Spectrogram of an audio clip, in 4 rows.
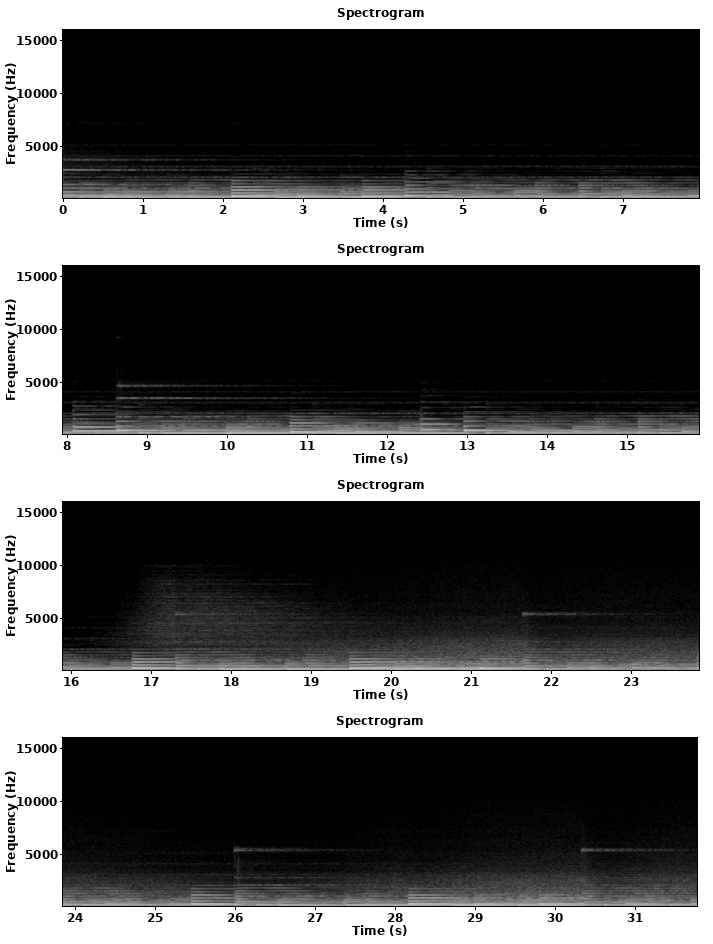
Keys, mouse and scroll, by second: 0.2-2.6 right drag, 2.6-7.5 drag, 8.7 shift+click, 10.1 ctrl+l, 10.9 click, 11.5 right click, 11.9 click, 12.1-14.2 middle drag, 14.2 scroll down 1, 14.5-15.5 shift+middle drag, 15.5 click, 16.4 right click, 17.8 click, 18.3-19.1 scroll up 2, 19.1-23.9 drag, 23.9 middle click, 24.5 click, 24.8-25.6 scroll down 8, 25.6-26.8 shift+middle drag, 26.8 click, 29.9 shift+click, 31.5 ctrl+l.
